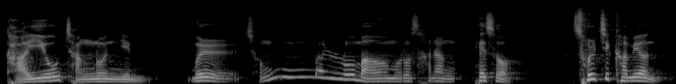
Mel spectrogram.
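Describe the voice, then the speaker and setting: A middle-aged man preaching a Sunday sermon in a church, his voice hoarse and husky from a cold, building earnest emphasis. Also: mid-range voice. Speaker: pastor. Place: church sanctuary.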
